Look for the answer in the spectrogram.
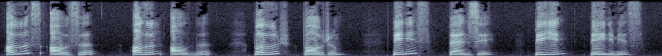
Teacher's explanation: Ünlü düşmesi. Dilimizde iki heceli bir takım kelimelere dar ünlüyle başlayan bir ek getirildiği zaman, ikinci hecedeki ünlüler genellikle düşer ve bu ünlüler yazılmaz.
